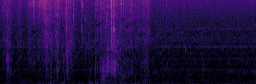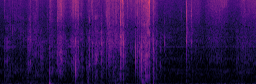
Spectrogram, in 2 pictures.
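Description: Faint rustling and crinkling of a paperback picture book's pages as they are handled and turned, in three short spells.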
